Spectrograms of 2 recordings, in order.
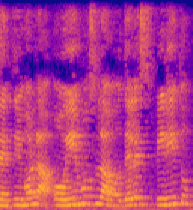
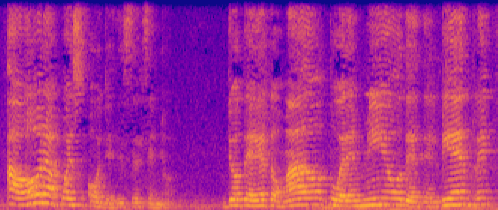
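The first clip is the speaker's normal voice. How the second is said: loud, fervent scripture reading; preaching at full force; 3 semitones higher, 3 dB louder than usual. Acted. Preacher reads Isaiah forty-four to the congregation, fervent. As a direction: proclaim the verses like a promise from heaven.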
